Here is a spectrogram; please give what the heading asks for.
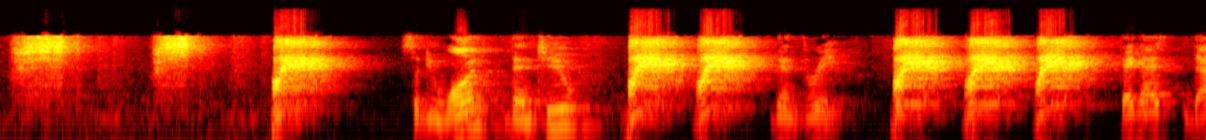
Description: A man speaks and does a duck call several times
